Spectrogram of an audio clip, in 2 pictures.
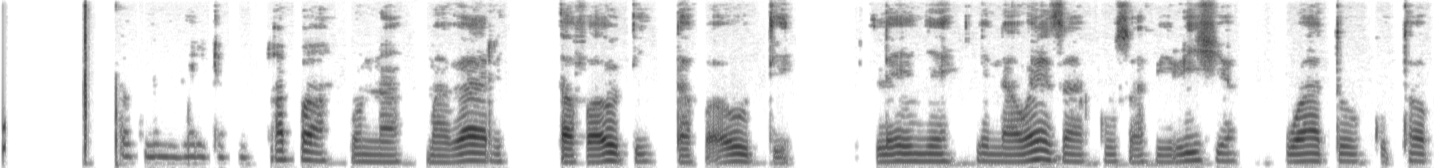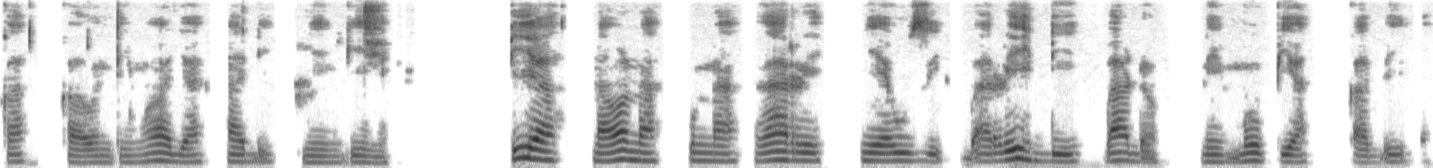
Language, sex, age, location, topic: Swahili, female, 36-49, Nakuru, finance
